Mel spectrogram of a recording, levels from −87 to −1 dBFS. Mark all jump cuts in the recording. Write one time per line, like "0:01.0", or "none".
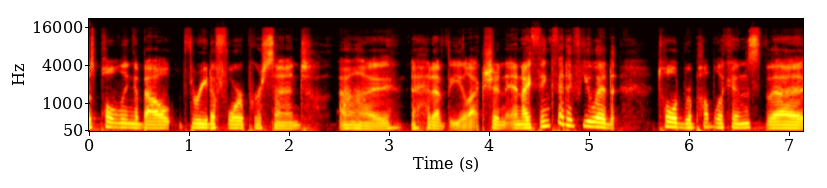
none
